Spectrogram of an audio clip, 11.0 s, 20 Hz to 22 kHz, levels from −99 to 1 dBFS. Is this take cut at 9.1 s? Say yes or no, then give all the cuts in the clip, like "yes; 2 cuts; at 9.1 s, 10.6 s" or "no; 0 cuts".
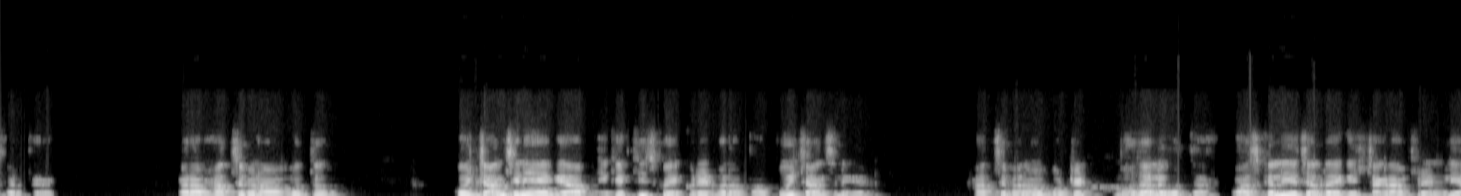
yes; 1 cut; at 9.1 s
